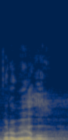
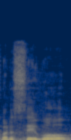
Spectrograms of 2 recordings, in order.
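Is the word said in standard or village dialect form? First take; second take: village; standard. First: It is said in the rural Kathiawadi form. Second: It is said in the educated standard form. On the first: A village person would say it. "આપણે ગામડામાં પરવેહો" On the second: An educated person would say it. "ભણેલા માણસનો જે પરસેવો"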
